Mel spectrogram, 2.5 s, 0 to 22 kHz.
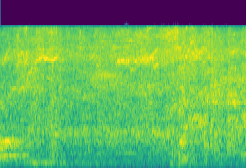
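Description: Several electric 4WD RC buggies, Team Associated B74s among them, running on a dirt track: a steady haze of motor and tyre noise, with high electric-motor whines that come and go.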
